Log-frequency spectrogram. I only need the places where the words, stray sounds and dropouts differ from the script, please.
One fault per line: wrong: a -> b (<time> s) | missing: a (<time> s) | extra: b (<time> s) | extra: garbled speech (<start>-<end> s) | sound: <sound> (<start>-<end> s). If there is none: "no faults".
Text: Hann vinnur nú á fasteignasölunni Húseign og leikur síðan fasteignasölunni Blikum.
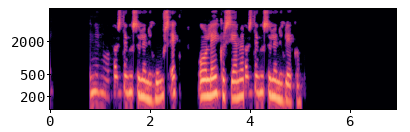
no faults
